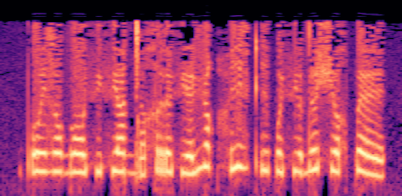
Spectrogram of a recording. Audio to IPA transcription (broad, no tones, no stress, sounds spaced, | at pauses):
pʼ o e̯ z ɔ ɡ ɔ fʲ ə fʲ ɑ ɡ͡ǀ ɛ χ r ə fʲ ɛ vʲ ɤ q h i z kʼ i p ə fʲ ɤ d ə ʃ ɨ χ p ɛ e̯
